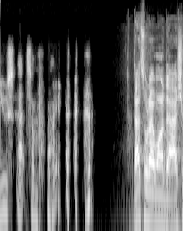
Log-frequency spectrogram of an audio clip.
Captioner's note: laughs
